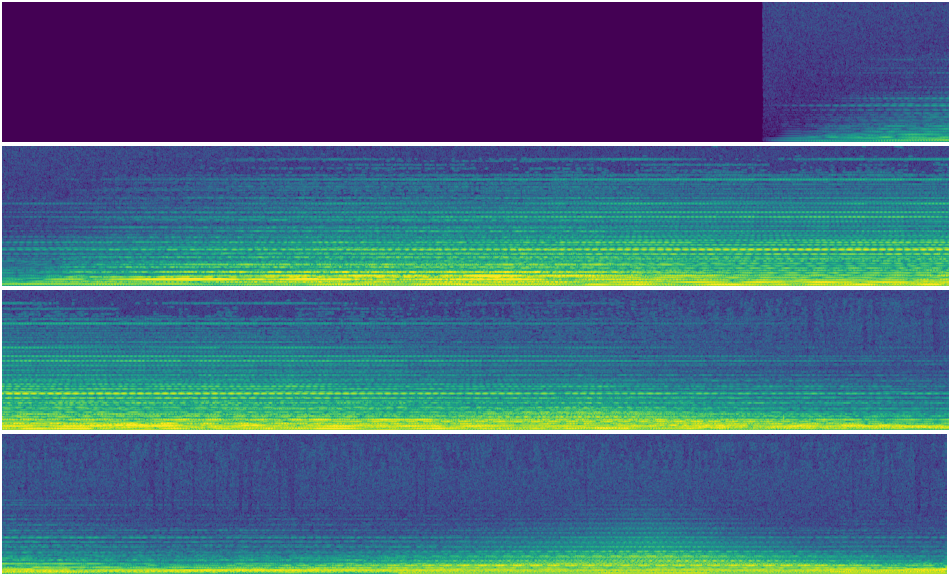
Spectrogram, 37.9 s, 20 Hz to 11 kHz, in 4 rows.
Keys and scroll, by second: 4.8 z, 9.2 5, 9.8 Return, 15.6 z, 21.3 c, 24.0 z, 33.5 Delete, 35.6 5, 36.8 0.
